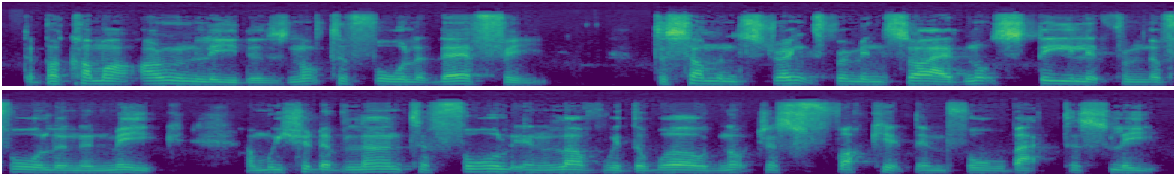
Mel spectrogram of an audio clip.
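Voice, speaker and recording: A man who is a nervous spoken word poet at an online open mic, speaking in a slightly husky voice. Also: lowish voice, a little mellow. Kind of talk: spoken word poetry and casual chat between poems. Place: online virtual open mic over video call.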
